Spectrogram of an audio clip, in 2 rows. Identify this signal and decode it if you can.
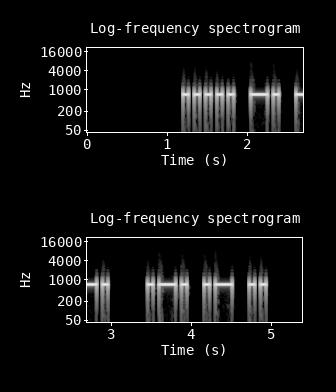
Morse code, heard as a keyed tone, about 17 wpm, 690 Hz. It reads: 5NN RAI
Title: Ontario QSO Party Exchange 17wpm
